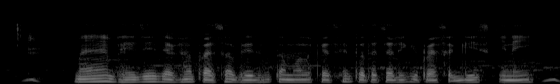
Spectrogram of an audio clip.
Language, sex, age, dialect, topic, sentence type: Chhattisgarhi, male, 18-24, Eastern, banking, question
